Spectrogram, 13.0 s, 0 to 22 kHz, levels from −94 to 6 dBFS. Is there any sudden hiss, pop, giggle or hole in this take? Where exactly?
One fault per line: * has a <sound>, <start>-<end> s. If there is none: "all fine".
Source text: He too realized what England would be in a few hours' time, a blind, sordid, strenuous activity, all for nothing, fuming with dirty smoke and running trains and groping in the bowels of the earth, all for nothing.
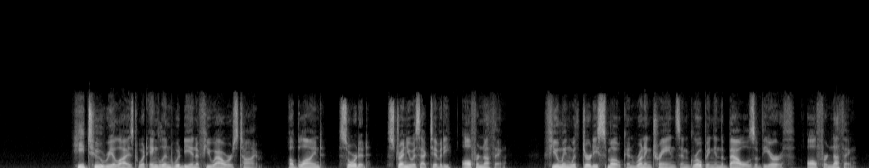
all fine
